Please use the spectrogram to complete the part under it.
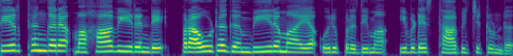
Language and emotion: Malayalam, neutral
